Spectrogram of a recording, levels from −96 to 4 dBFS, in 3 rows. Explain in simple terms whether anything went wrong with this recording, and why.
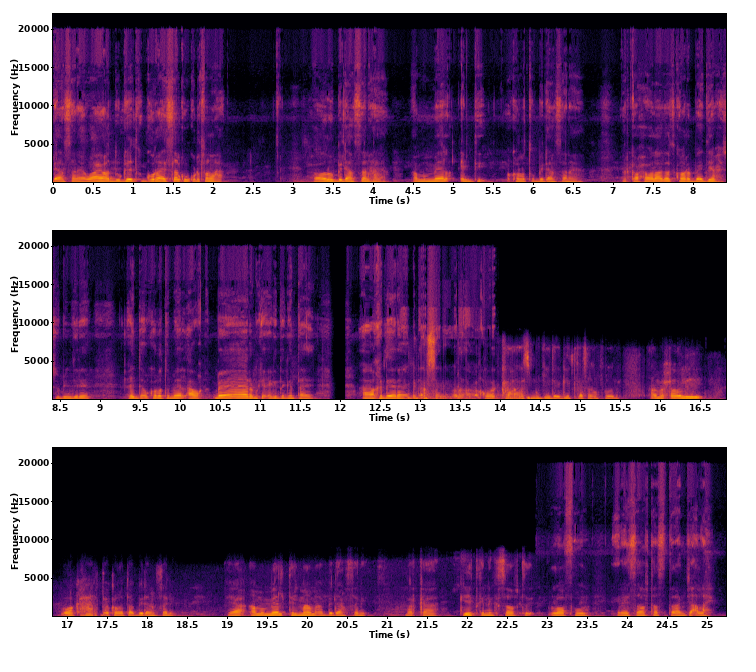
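A call audio freeze at 11.85 s to 12.08 s: the last sound stretches into a fading buzz, then about 0.13 s of silence, before resuming where it stopped. Packets were likely delayed in transit, so the receiver ran out of audio and added a gap.

Short concealed packet loss at 12.32 s to 12.38 s: 40 ms of the call never arrived in time. The receiver patched the hole by extending the previous sound and blending back, heard as a brief smear or wobble.

A call bitrate drop from 12.76 s to 22.91 s: the connection's estimated capacity fell, so the sender coded the sound much more coarsely. It turns rough and muffled, with everything above about 6 kHz cut off, and is at its worst for nearly 4 s.

A jitter buffer speed-up from 21.90 s to 24.67 s: too much audio had piled up waiting, so the receiver trimmed tiny slices, about a fifth of a second in total. 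The speech runs roughly 7% faster at unchanged pitch, sounding slightly hurried.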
